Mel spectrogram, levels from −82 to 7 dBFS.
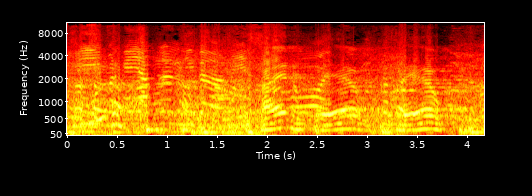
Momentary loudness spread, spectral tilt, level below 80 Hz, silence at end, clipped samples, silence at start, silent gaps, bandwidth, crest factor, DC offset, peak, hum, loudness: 4 LU; -6.5 dB/octave; -24 dBFS; 0 s; 3%; 0 s; none; 11 kHz; 8 dB; under 0.1%; 0 dBFS; none; -8 LUFS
